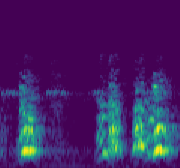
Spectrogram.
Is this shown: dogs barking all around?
yes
